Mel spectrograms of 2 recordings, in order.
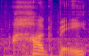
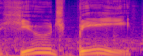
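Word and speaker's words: Hougue Bie: This is pronounced Hugby, though you could be forgiven for calling it the Huge Bee.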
